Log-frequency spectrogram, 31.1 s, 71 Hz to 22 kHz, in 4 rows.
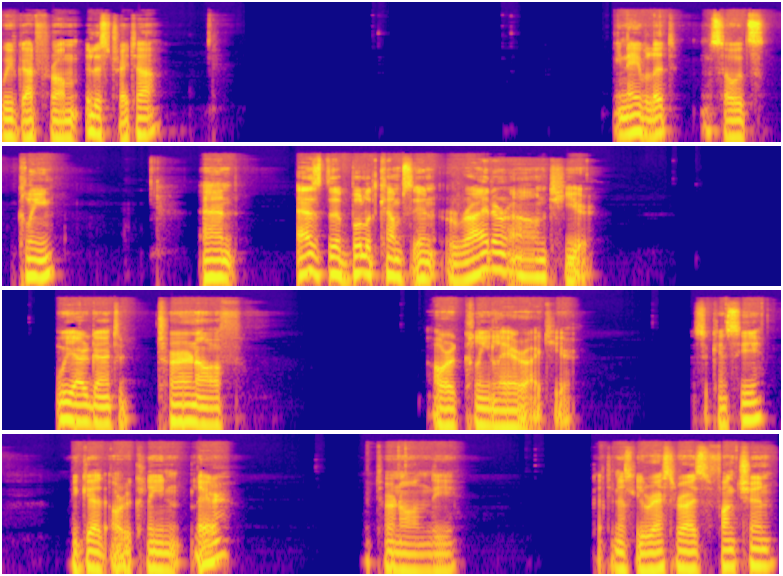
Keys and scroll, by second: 1.7 super+v.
